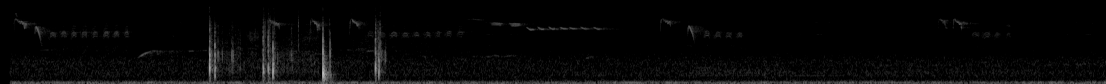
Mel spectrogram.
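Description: Birds chirp in a forest.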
